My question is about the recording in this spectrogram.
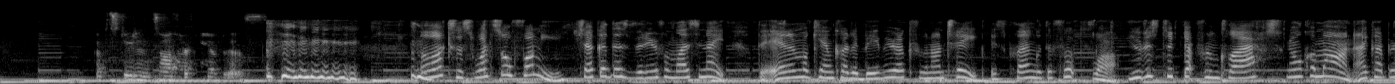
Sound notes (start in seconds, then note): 0.1 cheerful music; 2.6 laughing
